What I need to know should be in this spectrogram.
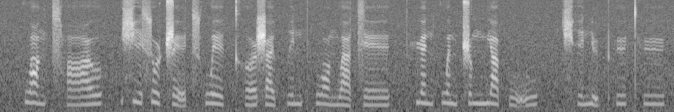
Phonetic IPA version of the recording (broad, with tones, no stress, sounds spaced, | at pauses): k w ɑ˥˩ ŋ t͡sʰ ɑ˧˥ ʊ̯ | ɕ i˥˧ s u˥˩ ʈ͡ʂ ḛ˨˩ ɪ̯ t͡sʰ w e˥˩ ɪ̯ kʰ ɤ˧˥ ʂ a˧ ɪ̯ p i˥ n pʰ w ɔ˥˧ n̪ w ä˥˩ t͡s e˥ ɪ̯ | pʰ ɥ ɛ˥˧ n k w ə˥˩ n ʈ͡ʂ ʊ˥ ŋ m j ä˥˩ p ṵ˨˩˦ | t͡ɕʰ i˧˥ n y̰˨˩ pʰ y˥ t̪ʰ y˥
